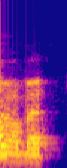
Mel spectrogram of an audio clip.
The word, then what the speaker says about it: Cumberbatch: Cumberbatch. Benedict Cumberbatch. Le fameux. Tu le prononces bien.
